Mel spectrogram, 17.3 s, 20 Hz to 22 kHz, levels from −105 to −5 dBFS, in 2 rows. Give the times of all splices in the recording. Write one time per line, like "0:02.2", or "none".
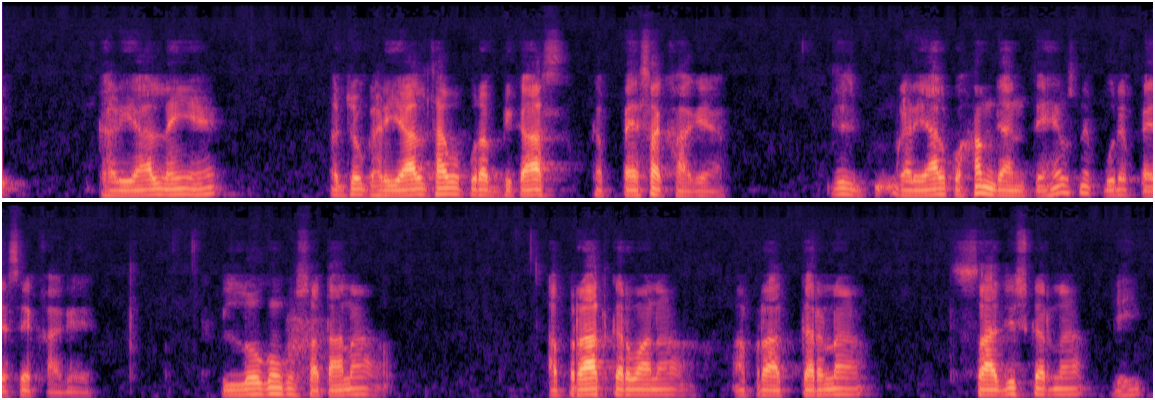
none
